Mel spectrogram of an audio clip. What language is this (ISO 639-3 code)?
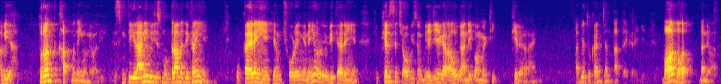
hin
